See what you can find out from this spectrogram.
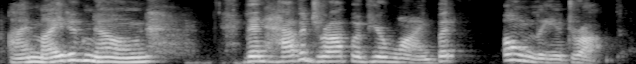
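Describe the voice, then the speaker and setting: A woman's voice: medium pitch, unhurried, close to an everyday voice. A woman playing a bossy, practical older woman in a comic readers theater piece, impatient and scolding but caring underneath. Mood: bossy, dry. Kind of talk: comedic readers theater acting.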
